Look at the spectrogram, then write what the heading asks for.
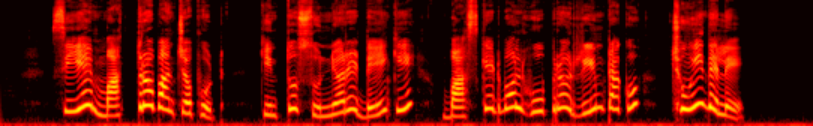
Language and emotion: Odia, surprised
